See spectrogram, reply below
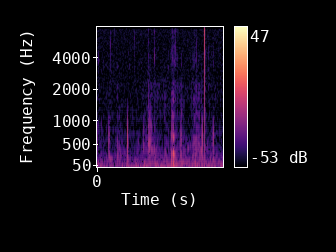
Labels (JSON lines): {"label": "biophony, knock croak", "recorder": "SoundTrap 300"}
